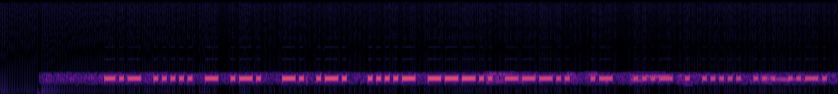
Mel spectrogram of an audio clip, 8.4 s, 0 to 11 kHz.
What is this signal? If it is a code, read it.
Morse code, heard as a keyed tone, about 28 wpm, 430 Hz. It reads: K5TR NR 488 A VE5SF
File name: contests / ss-cw-k5tr-op-n5rz -1200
